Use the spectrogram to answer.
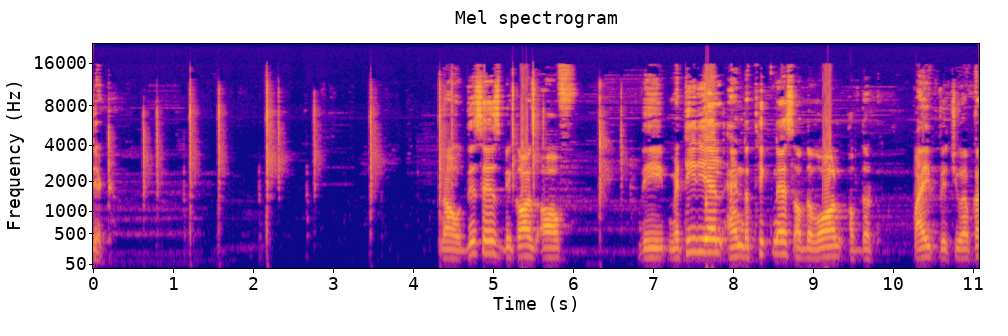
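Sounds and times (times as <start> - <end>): chalk tapping on chalkboard: 0.1 - 6.8.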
